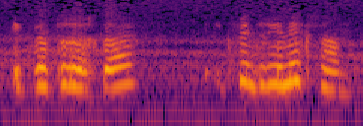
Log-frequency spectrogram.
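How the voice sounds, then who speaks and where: Scared young astronaut, high voice, radio play, tinny w/ slight noise. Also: female voice, steady tone, brisk. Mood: uneasy. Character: uneasy young female space explorer, fearful of the planet. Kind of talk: science fiction radio drama acting. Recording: thin phone-like band, faint noise.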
